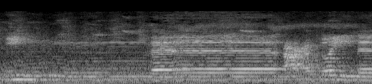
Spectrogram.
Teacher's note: নুনের উপর তাসদীদ আছে, তাই এখানে পরের অক্ষর হামজা আসা সত্ত্বেও, ইজহারের অক্ষর থাকা সত্ত্বেও এখানে গুণনা করতে হচ্ছে, করা বাধ্যতামূলক, এই কারণেই যেহেতু এর উপরে তাসদীদ আছে। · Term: ওয়াজিব গুণনা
